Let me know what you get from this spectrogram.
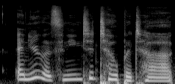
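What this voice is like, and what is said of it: Low announcer radio voice. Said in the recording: “radio voice ... you're going very like low”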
